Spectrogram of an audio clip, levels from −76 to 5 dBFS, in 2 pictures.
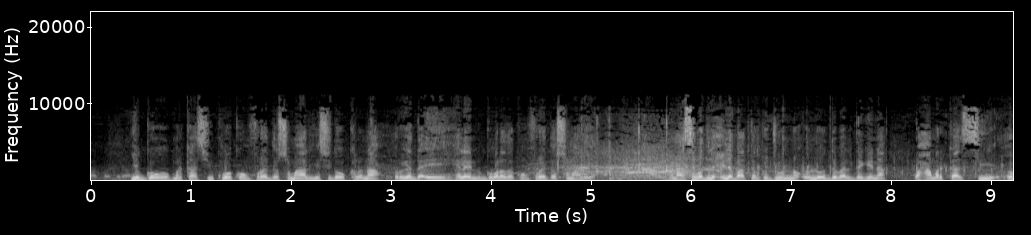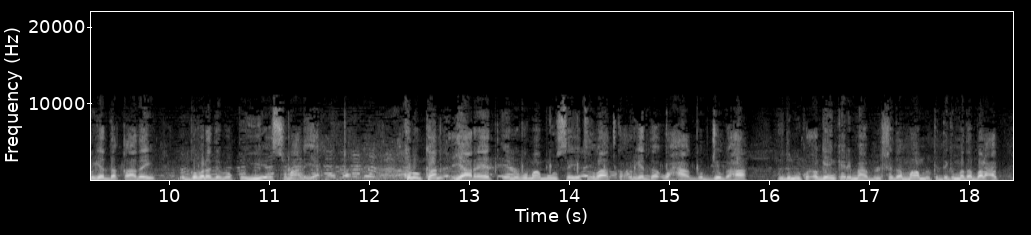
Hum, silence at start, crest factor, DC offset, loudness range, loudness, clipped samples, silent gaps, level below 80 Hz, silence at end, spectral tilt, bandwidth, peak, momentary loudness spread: none; 0 s; 14 dB; under 0.1%; 1 LU; -19 LUFS; under 0.1%; none; -56 dBFS; 0 s; -5 dB/octave; 11.5 kHz; -4 dBFS; 6 LU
